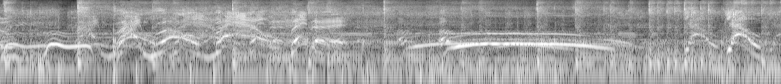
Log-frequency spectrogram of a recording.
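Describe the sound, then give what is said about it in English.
Several long, wavering howls rise and fall over a steady background, one drawn-out howl swelling in the middle, with shorter yelping cries around it, loud, like a dog or wolf. “Howling at the moon.”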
